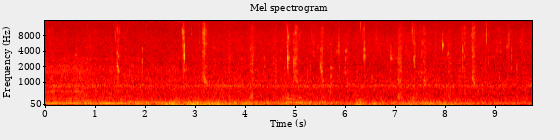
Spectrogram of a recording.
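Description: A man chewing a mouthful of grilled lula kebab, with scattered short wet clicks and smacks of the mouth.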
